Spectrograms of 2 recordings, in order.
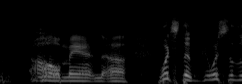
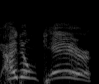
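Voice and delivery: dismissive retort; 8 semitones higher, 4 dB louder, slower than usual. Retold or imitated. Retold quarrel, dismissive reply.

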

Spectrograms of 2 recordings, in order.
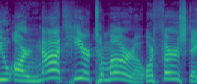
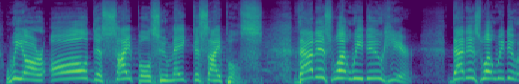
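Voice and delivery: proclaiming loudly; 4 semitones higher, 5 dB louder than usual. Real, not acted. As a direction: declare it like a rallying cry. Preacher proclaims church motto loudly.

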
